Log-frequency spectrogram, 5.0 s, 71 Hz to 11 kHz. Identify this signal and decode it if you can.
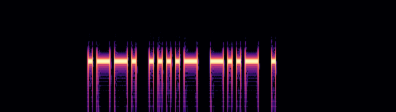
Morse code, heard as a keyed tone, about 21 wpm, 700 Hz. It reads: P4XE
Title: DXCC-100 Call Signs - 4 Characters - Repeated 3x - 22wpm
